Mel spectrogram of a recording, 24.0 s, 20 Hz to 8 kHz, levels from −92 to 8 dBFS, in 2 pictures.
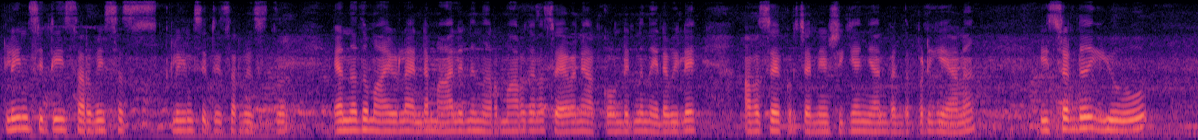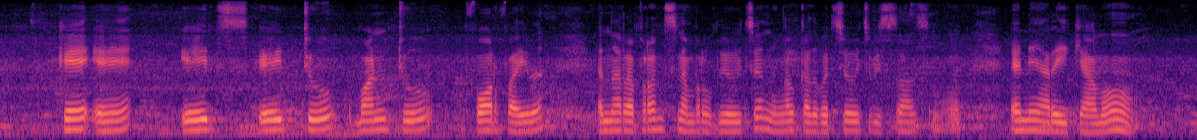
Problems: constant background noise, low volume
